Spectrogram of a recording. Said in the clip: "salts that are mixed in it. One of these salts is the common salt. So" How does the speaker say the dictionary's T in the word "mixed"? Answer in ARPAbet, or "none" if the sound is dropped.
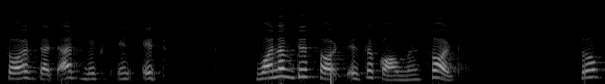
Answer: T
